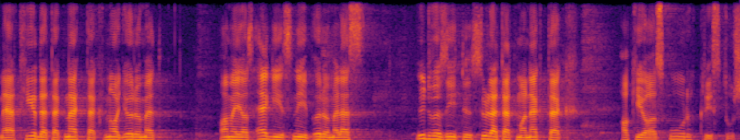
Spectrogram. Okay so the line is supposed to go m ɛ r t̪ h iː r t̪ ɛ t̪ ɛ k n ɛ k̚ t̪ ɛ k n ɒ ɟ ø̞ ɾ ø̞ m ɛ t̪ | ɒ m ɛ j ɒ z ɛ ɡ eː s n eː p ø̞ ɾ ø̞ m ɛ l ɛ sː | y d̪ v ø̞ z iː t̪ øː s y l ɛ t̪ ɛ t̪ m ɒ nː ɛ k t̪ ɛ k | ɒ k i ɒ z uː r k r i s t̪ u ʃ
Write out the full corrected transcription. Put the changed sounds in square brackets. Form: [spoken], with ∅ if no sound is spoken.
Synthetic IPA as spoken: m ɛ r t̪ h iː r [d̪] ɛ t̪ ɛ k n ɛ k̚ t̪ ɛ k n ɒ ɟ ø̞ ɾ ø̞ m ɛ t̪ | ɒ m ɛ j ɒ z ɛ ɡ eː s n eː p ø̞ ɾ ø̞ m ɛ l ɛ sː | y d̪ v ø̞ z iː t̪ øː s y l ɛ t̪ ɛ t̪ m ɒ [n] ɛ k t̪ ɛ k | ɒ k i ɒ z uː r k r i s t̪ u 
